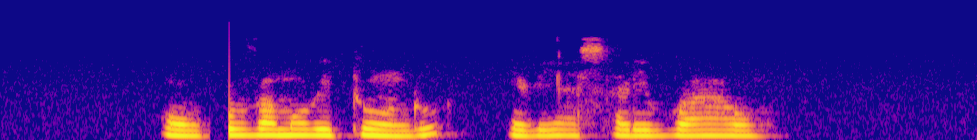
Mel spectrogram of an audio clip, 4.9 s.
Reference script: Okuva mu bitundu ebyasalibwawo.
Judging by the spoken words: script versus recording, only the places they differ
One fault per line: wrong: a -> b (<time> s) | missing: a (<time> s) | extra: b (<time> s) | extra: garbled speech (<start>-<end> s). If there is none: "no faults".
no faults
